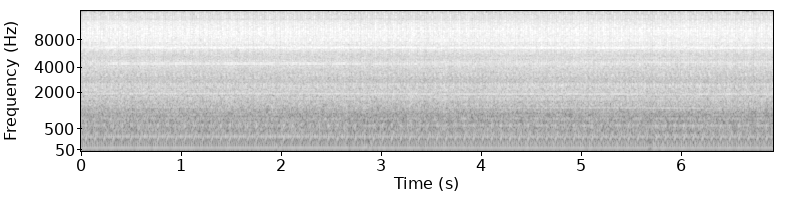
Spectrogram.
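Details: Mitsubishi Evo X cold start: a fast, steady knocking rattle at idle that fades after about a minute and also knocks under throttle until 5–10 minutes of driving. Cam solenoids, timing chain, guides and tensioner were already replaced; owner suspects cam sprockets.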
